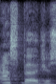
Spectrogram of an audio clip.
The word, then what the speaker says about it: Asperger: I remember after the fifth person who talked about Asperger's syndrome in some conference, she said, Asperger, it rhymes with hamburger, she would say.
